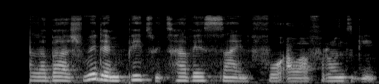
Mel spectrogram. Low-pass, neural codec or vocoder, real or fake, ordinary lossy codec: none; none; real; none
